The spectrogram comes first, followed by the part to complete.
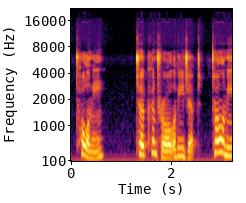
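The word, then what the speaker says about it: Ptolemy: His empire was divided between three generals one called Poleamy pronounced Tommy took control of Egypt.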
